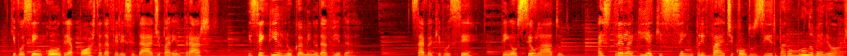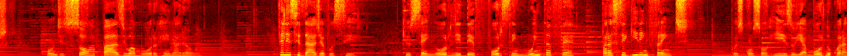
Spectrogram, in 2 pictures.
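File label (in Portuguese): Evangélica Aniversário de Irmao em Cristo, female, telemensagens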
